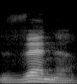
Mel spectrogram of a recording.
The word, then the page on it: vena: veno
